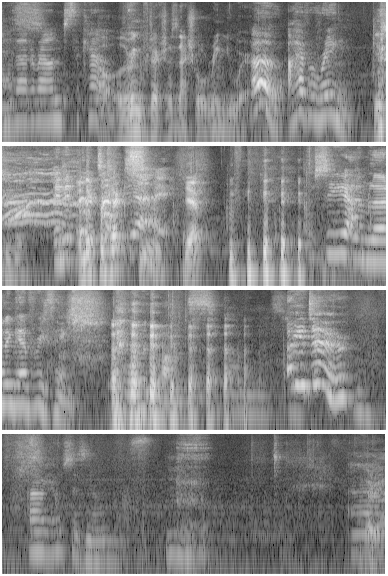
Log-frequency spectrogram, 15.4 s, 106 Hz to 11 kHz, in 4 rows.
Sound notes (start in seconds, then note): 6.7 laughs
